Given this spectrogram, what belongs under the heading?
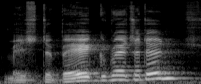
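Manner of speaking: a hint of a stiff butler on the intercom; lightly voiced butler. A narrator's reading. Butler answering the buzzer, formal.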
